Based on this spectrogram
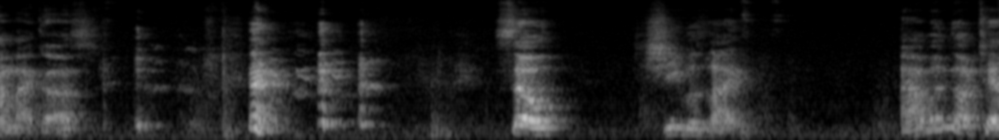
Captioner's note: laugh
